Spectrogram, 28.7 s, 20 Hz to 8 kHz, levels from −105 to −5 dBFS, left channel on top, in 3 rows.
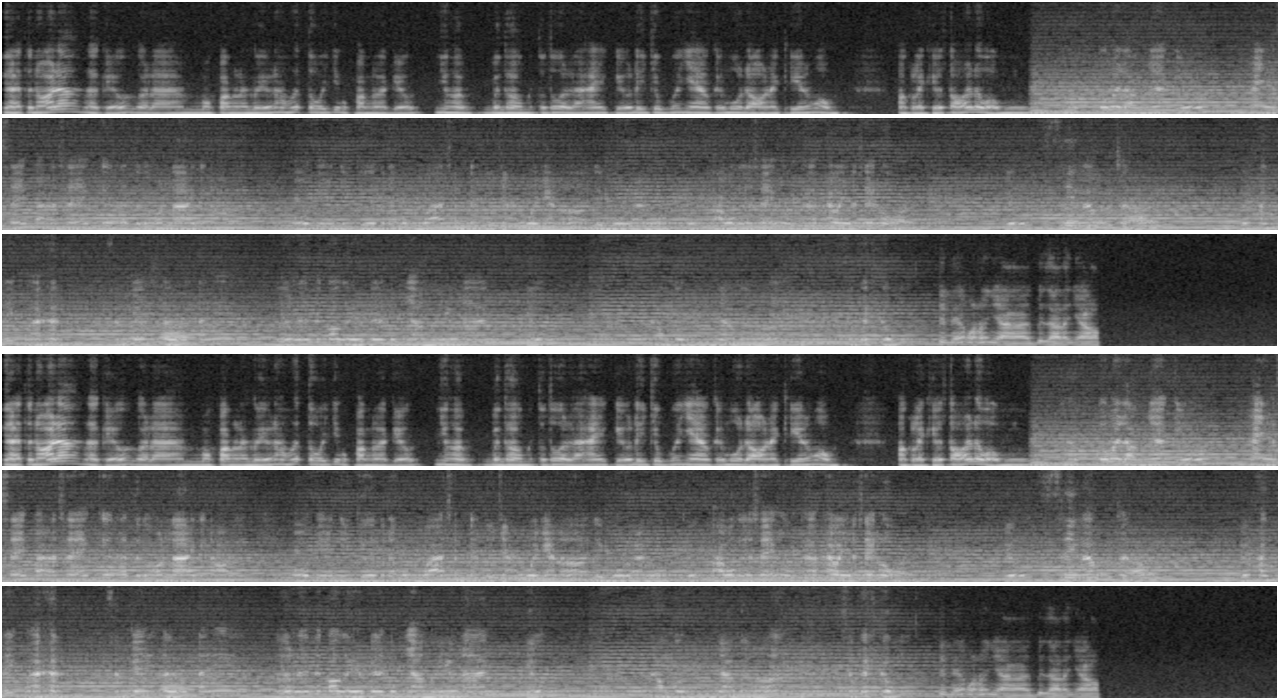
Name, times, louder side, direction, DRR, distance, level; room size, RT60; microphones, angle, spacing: voice 1, 0.0-11.4 11.7-16.3 17.1-18.3 18.8-23.5 24.0-26.2, right 2 dB, 35° right, 4.0 m, -32 dB
sound 1, 7.7-26.6, equal, 5° right, 2.2 m, -34 dB
voice 2, 16.1-16.4 17.5-18.3 20.0-20.7 24.5-24.8 26.2-27.4, left 2 dB, 30° left, 3.8 m, -35 dB
head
